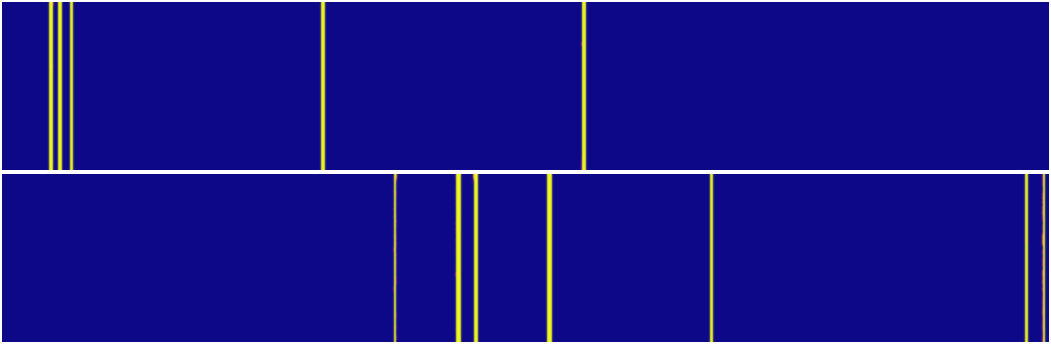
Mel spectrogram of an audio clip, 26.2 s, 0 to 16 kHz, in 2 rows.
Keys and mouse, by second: 0.3 click, 0.7-1.0 middle drag, 3.1-4.1 drag, 7.3 ctrl+shift+click, 9.5-11.6 shift+drag, 12.1-13.4 shift+drag, 14.9-17.7 shift+drag, 18.7 middle click, 20.0 ctrl+shift+click, 21.4 middle click, 24.8 z, 25.7 middle click.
